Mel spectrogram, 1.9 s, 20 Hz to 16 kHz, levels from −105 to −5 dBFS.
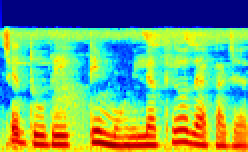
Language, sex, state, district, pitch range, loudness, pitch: Bengali, female, West Bengal, North 24 Parganas, 205-240 Hz, -13 LUFS, 220 Hz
